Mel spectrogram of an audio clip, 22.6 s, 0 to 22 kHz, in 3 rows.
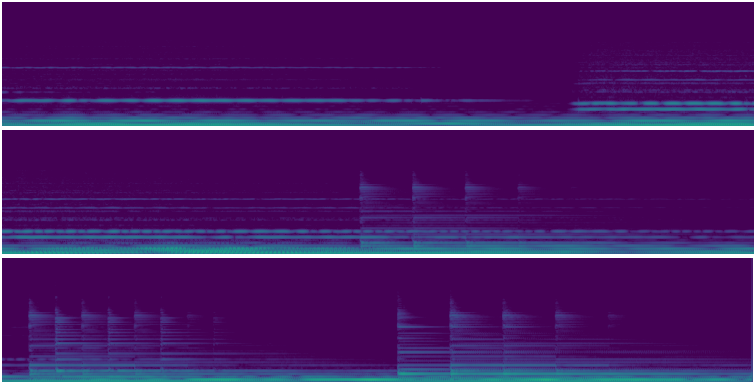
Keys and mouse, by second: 0.9 click, 4.8 click, 5.2 click, 5.9 click, 6.6 click, 9.1 click, 9.4 click, 10.1 alt+click, 10.5 click, 10.9 alt+click, 11.7 click, 11.9 click, 13.7 click, 14.5 click, 15.3 click, 16.1 0, 16.3 Return, 18.7 click, 20.4-21.9 drag.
